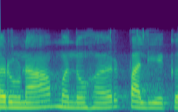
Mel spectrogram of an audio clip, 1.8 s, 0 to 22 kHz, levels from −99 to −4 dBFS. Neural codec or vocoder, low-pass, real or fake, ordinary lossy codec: none; 7.2 kHz; real; none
